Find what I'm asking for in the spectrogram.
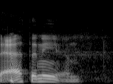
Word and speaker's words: Athenaeum: That's right, Athenaeum. It's pronounced Athenaeum.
